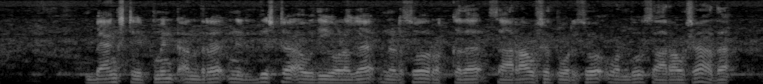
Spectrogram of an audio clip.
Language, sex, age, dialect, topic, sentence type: Kannada, male, 56-60, Dharwad Kannada, banking, statement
